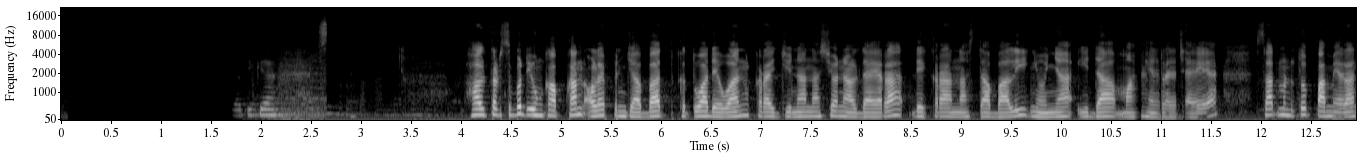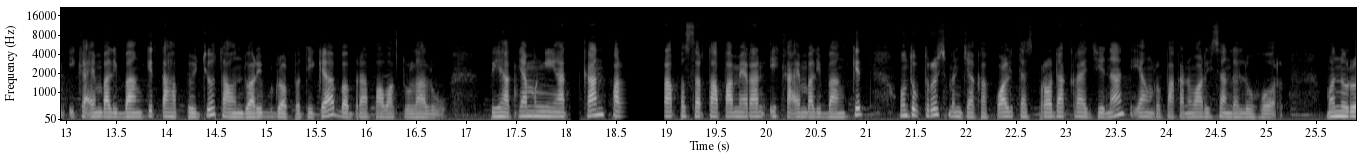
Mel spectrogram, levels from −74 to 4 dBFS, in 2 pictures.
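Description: From 10.73 to 11.55 s, and again from 12.33 to 12.85 s, packets go missing over and over: repeated packet loss. The receiver patches each hole by extending the previous sound, so the audio turns choppy, losing about 160 ms and then 80 ms outright.

At 18.04 to 18.16 s and 18.40 to 18.44 s, a packet arrives late and the jitter buffer empties. Each short stall holds the last sound for about 94 ms and 27 ms, a brief slight buzz or dip with nothing lost.

From 18.54 to 19.01 s comes a call audio freeze, likely from packets held up in transit. The sound hangs as a fading buzz or hiss and then goes quiet for about 340 ms before resuming where it stopped.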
